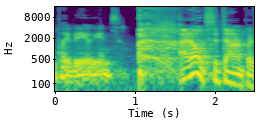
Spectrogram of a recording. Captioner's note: chuckling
